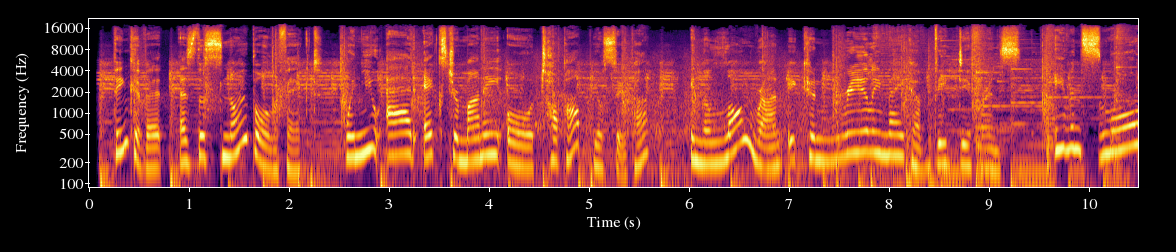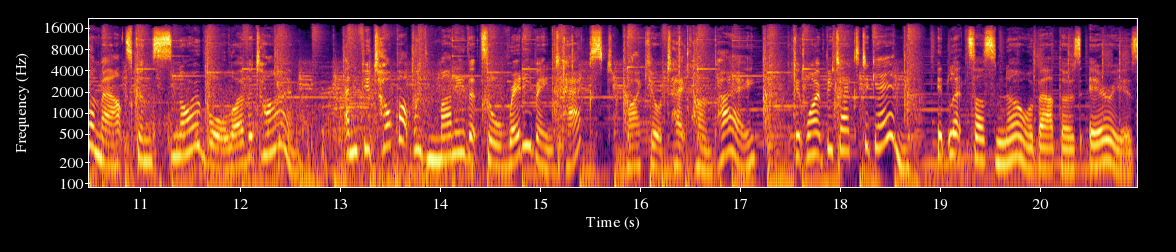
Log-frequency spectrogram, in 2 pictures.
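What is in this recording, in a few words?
english australian female commercial; voice demos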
